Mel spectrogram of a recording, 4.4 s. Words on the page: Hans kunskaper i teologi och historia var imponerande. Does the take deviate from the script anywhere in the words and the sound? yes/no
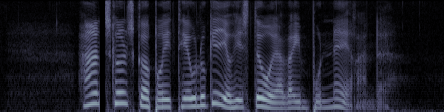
yes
